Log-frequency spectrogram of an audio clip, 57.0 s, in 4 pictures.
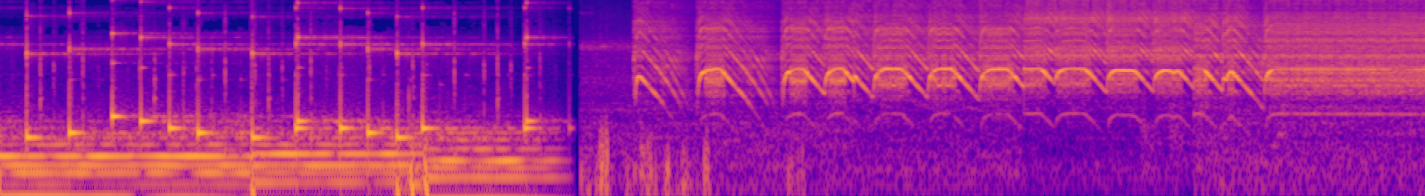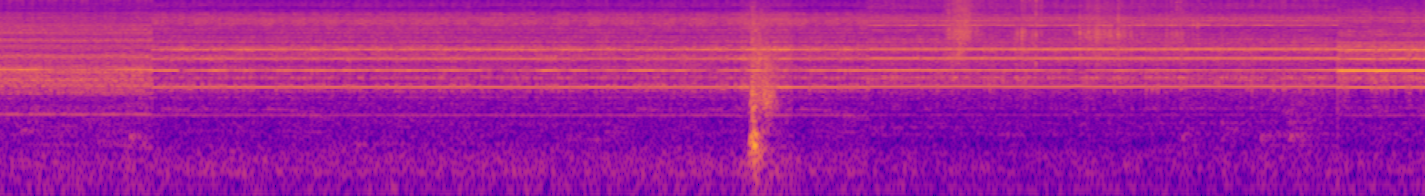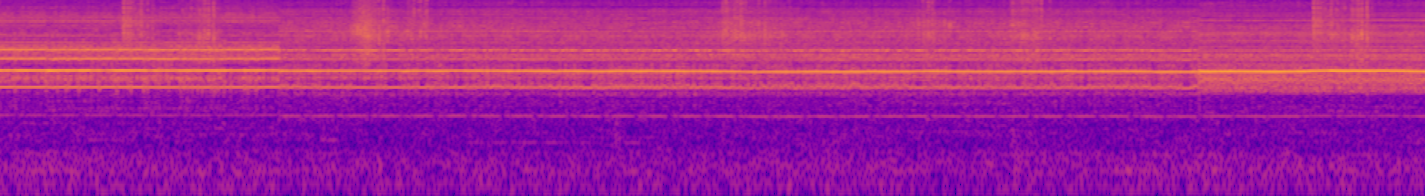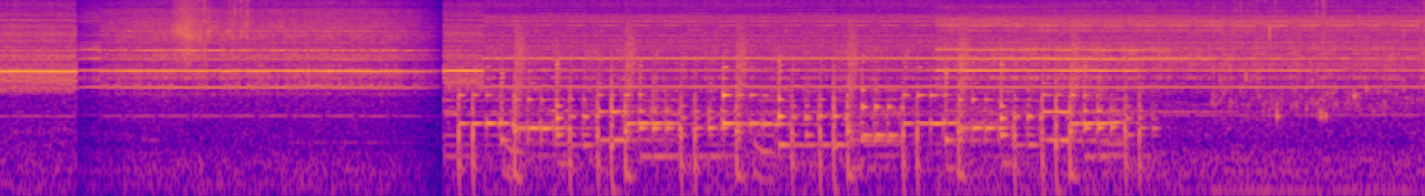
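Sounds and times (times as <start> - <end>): toy motor high-pitched whine: 6.2 - 57.0
sharp knock: 21.7 - 22.1.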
